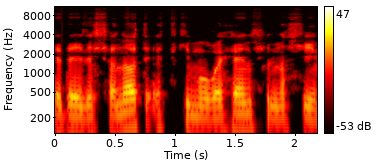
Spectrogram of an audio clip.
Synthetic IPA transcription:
ɛd̪ɛjlɪʃːɐnɔt̪ʔɛt̪kiːmuwɛħɛnfɪlnɐʃiːm

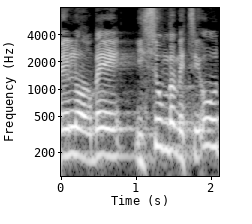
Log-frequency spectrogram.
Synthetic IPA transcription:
enloaʁbe̞ | isumbeme̞t͡siu

